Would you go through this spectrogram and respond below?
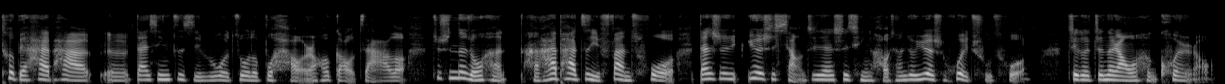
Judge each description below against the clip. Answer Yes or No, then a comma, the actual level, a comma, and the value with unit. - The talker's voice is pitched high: Yes, high, 210 Hz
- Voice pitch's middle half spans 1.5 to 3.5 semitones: No, average, 3.9 semitones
